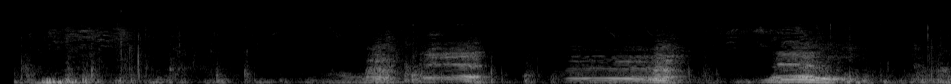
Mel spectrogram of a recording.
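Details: Nelore and Nelore-cross calves, part of a group of 23 aged seven to eight months, near Monte Aprazível, São Paulo, Brazil: three deep, harmonic-rich moos from about the middle onward, each around a second long, over low background rumble.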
